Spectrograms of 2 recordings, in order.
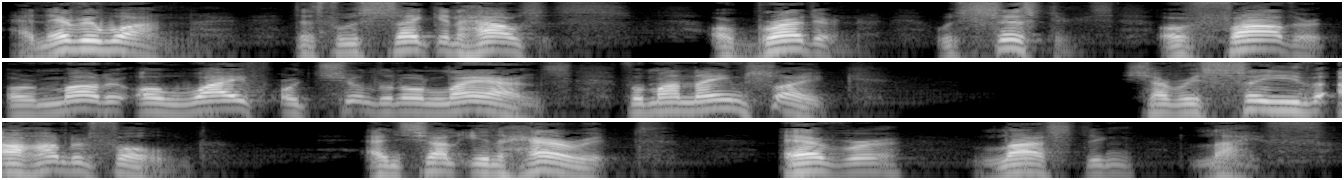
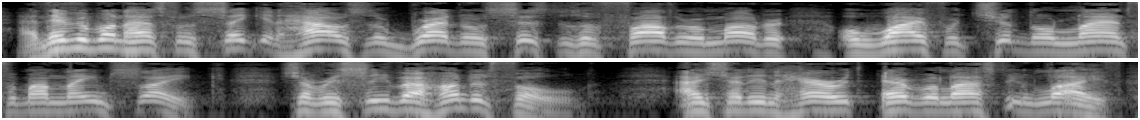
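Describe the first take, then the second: First: The verse is read at a slower pace. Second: The verse is read at a faster pace.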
